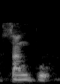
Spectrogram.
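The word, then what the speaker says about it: Tsangpo: को क्या बोलते हैं सांगपो यहां पर टी साइलेंट है इंडिया में कहां से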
